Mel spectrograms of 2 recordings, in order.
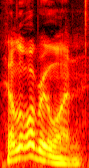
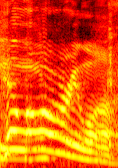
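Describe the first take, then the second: First: It is said in a subdued, low-energy way. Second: It is said with more energy.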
